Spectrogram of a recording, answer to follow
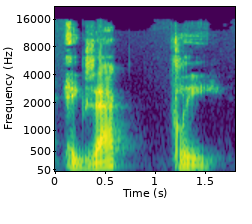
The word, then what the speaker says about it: exactly: don't say exactly exactly don't pronounce the T exactly you go from that sound to the uh sound exactly exactly or the word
